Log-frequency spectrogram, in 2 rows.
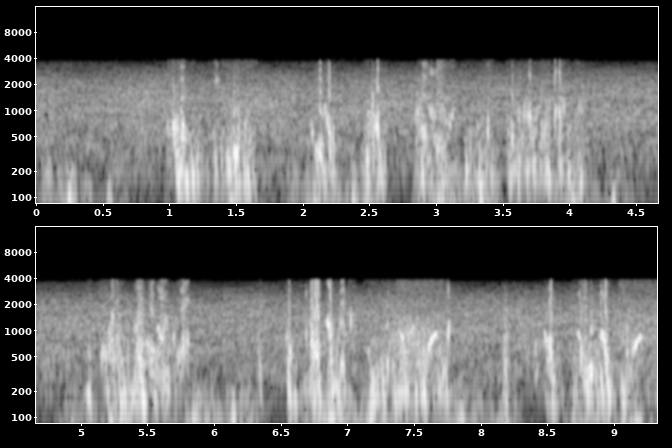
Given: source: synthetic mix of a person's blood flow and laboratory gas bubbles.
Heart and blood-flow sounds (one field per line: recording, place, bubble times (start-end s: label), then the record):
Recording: Doppler ultrasound of blood flow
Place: precordium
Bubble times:
0.96-1.67 s: bubbles
2.04-2.31 s: bubbles
2.44-2.65 s: bubbles
2.82-3.46 s: bubbles
3.51-4.13 s: bubbles
5.03-5.88 s: bubbles
6.31-6.38 s: bubbles
6.50-7.07 s: bubbles
7.12-7.80 s: bubbles
8.37-8.60 s: bubbles
8.66-9.33 s: bubbles
From the record:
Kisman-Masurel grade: 333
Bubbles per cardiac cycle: rolling drumbeat, 9 or more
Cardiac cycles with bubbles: 50 to 99%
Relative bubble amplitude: loud (0.450 to 0.775)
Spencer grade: 3 (all of the cardiac periods contain showers or single bubble signals, but not dominating or overriding the cardiac motion signals)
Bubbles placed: anywhere in the cardiac cycle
